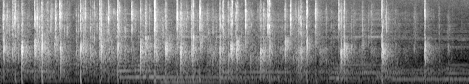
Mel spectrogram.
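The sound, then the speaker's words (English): An audience in a church applauds in a steady, dense patter of many hands clapping for several seconds, fairly soft overall, with faint sustained low tones humming underneath. “I think you wanted to clap, but you just missed it.”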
